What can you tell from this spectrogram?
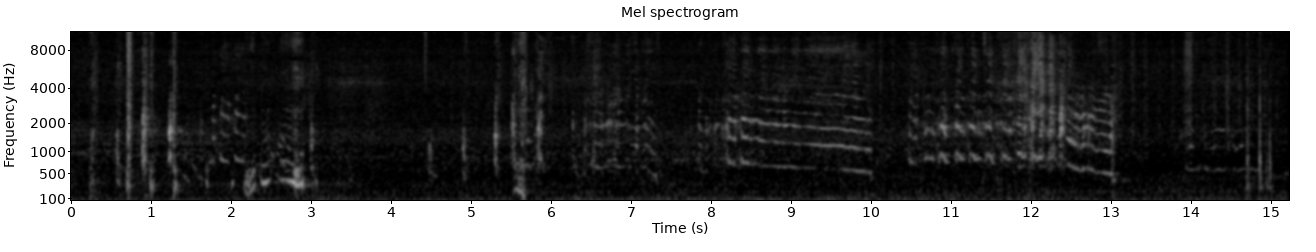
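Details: Foxes from a local family squabble and gekker: scattered sharp clicks and a short squeal, then two drawn-out, stuttering, whining cries falling slightly in pitch, over a steady low rumble.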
